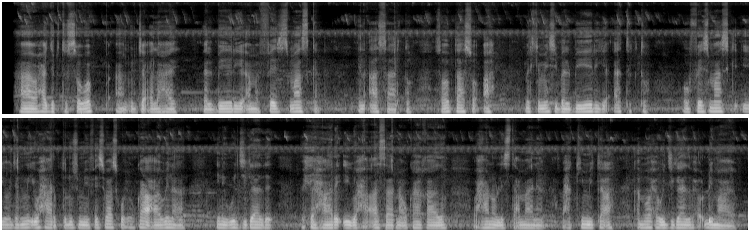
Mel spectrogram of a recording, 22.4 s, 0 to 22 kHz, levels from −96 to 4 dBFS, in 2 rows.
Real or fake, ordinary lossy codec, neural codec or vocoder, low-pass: fake; none; vocoder, 44.1 kHz, 128 mel bands every 256 samples, BigVGAN v2; none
